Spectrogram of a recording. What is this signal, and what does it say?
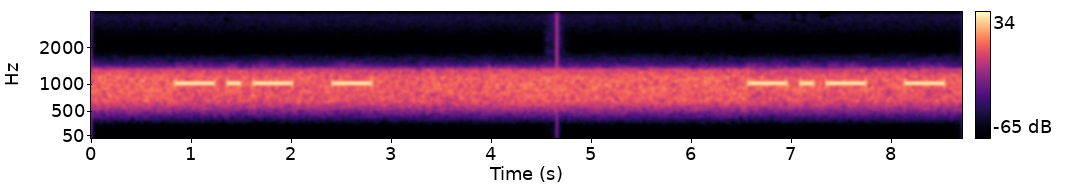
Morse code, heard as a keyed tone, about 9 wpm, 1020 Hz, with noise. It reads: KT KT
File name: ndbs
